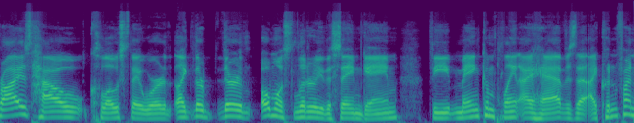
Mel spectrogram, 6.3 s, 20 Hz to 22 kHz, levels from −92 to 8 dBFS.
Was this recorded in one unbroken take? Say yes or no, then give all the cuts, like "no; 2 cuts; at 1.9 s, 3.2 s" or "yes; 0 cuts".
yes; 0 cuts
